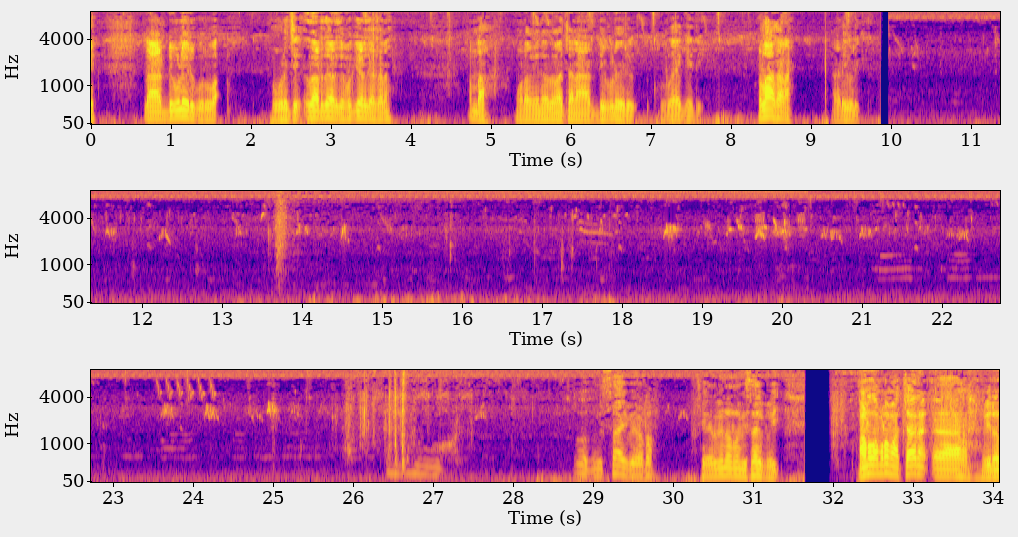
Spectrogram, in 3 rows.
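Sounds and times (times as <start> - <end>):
faint bird chirps: 0.0 - 32.4.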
